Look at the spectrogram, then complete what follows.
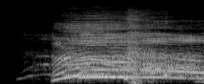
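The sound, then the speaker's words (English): A single loud, dramatic gasp from one voice: a quick rising intake that swells into a strained, drawn-out cry held for over a second, with no other talking. “Suddenly, I gasped.”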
